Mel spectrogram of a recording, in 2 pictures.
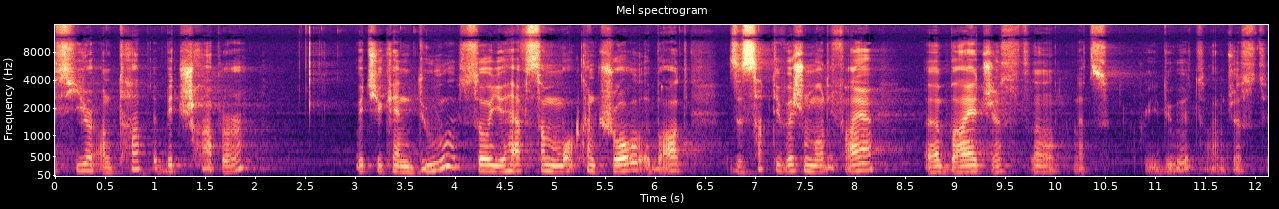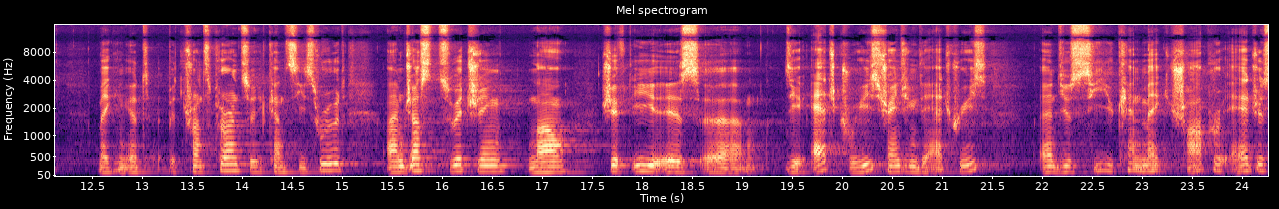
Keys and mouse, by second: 9.9 ctrl+z, 16.0 shift+e.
